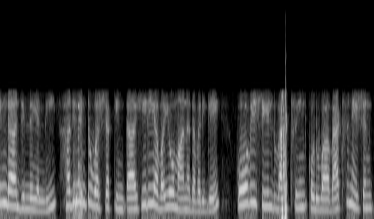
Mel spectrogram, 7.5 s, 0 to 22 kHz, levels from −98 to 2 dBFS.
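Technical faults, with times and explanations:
Throughout: GSM full-rate codec. The speech has the buzzy, gravelly roughness of this early mobile coder, and the damage is plain to hear. It rebuilds each frame from a vocal-tract filter driven by a sparse, regularly spaced pulse excitation, which fits a 13 kbit/s full-rate stream. The line band runs from 150 Hz to 3.5 kHz. That steady, even grit across the whole clip is what separates it from the brief breakups below.
1.45–1.66 s and 5.58–5.76 s: GSM bit errors. In each burst the voice breaks into squawks and gargling. Corrupted filter, pitch and gain values reach the decoder, so for a few frames the spectrum is bent and the level jumps. The lengths point to about nine and eight damaged frames, at error rates near 2.5 and 3 percent. Unlike the constant codec roughness, these are short, erratic distortions that come and go.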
